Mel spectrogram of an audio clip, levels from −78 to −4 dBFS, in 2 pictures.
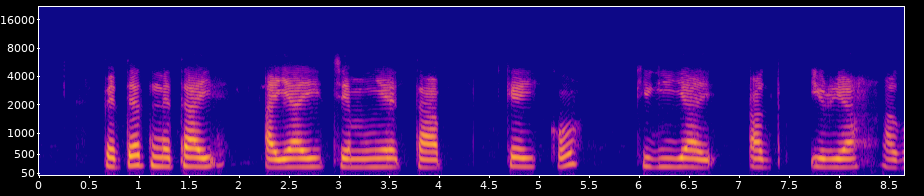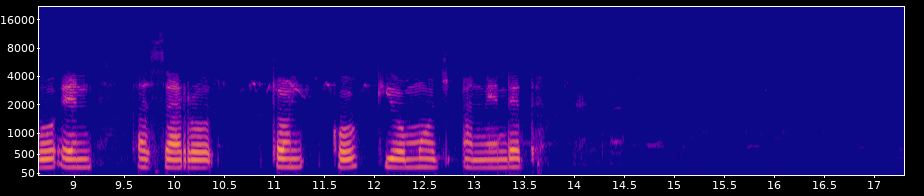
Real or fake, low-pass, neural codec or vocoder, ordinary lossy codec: real; 19.8 kHz; none; Opus, 16 kbps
